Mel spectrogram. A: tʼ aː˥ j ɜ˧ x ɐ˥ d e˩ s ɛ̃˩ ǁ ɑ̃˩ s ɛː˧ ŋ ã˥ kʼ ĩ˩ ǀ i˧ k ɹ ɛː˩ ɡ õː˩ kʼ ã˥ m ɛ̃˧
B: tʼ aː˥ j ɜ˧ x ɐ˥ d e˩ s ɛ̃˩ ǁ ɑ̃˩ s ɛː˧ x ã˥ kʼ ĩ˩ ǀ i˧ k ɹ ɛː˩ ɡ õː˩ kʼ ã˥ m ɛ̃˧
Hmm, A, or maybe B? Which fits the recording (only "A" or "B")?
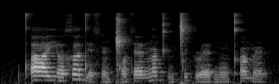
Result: A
